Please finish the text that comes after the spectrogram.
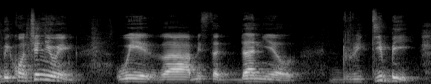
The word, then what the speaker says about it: Dritibi: Daniel Dritibi. Have I pronounced it well? Yeah. Dritibi, yes. Dritibi, actually, yes.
